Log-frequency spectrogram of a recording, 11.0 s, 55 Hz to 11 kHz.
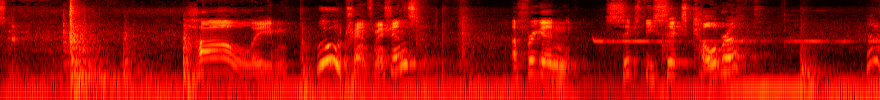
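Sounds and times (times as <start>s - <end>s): metal door unlatching and opening: 0.0s - 2.4s.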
